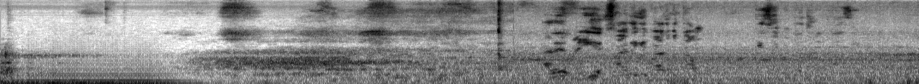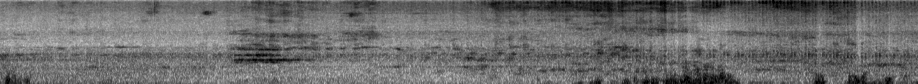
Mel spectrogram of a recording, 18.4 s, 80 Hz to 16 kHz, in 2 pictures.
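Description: A Toyota Fortuner manual 4x2 engine cranks and catches, then settles into a steady rumbling idle with a few revs, while people talk nearby.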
